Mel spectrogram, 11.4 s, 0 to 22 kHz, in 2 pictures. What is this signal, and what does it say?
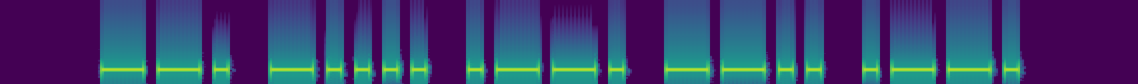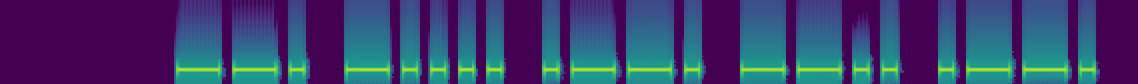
Morse code, heard as a keyed tone, about 17 wpm, 700 Hz. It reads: G6PZP G6PZP
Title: DXCC-100 Call Signs - 5 Characters - Repeated 2x - 17wpm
